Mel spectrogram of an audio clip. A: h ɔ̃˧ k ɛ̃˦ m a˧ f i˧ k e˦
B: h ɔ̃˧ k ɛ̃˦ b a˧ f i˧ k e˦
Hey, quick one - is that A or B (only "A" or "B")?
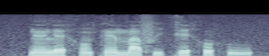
A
